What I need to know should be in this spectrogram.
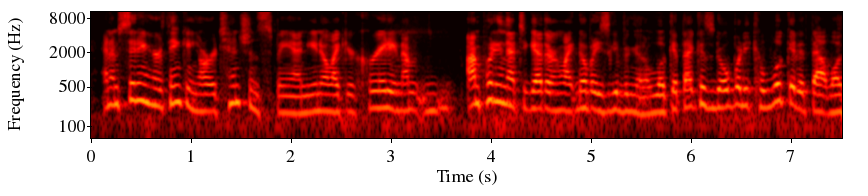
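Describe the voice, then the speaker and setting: Over noticeable background noise, the speaker rushes at a very fast pace with an animated tone and lively intonation. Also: woman. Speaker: podcast host. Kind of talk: casual chat. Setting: in-person studio recording.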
